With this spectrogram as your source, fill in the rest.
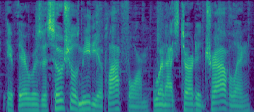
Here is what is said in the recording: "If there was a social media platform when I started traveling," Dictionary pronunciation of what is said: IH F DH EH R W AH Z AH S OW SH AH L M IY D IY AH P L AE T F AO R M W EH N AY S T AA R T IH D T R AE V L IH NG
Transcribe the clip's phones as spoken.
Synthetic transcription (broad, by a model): IH F DH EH R W AH Z AH S OW SH L M IY D IY AH P L AE T F AO R M W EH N AY S T AA R T IH D T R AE V L IH NG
